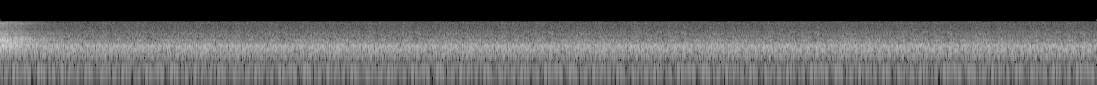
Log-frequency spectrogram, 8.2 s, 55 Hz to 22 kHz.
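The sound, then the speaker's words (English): A diesel locomotive, Engine ET number 2, idles steadily while waiting for clearance to deliver a load of steel slabs to the Irving plant; its low rumbling drone and faint rhythmic throb hold constant throughout with no voices. “Engine ET number 2, stab it there. I'm waiting for clearance.”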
